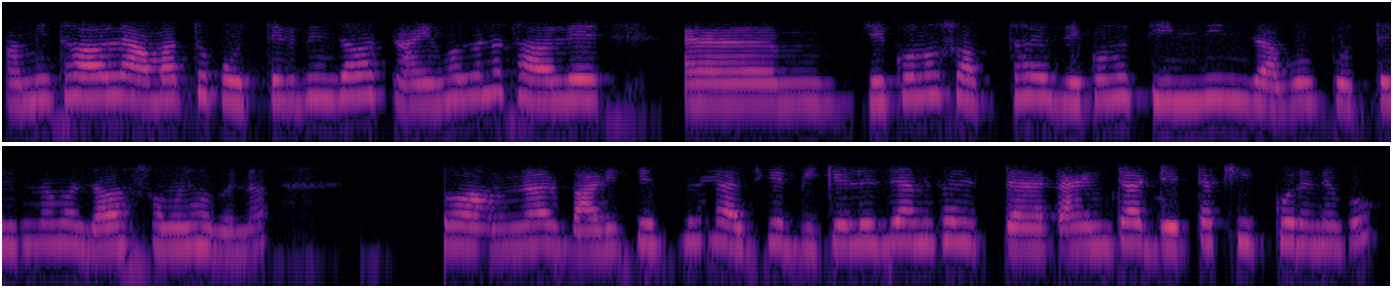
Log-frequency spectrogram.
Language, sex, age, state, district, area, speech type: Bengali, female, 18-30, West Bengal, Bankura, urban, conversation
